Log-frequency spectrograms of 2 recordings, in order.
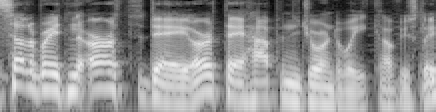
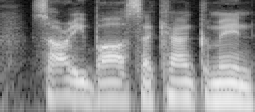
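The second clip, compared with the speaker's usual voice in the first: put-on whispering, lower; 3 semitones lower than usual. Reading out a listener's text, the caller's excuse to the boss: imitating a whisper. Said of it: "and I whispered".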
